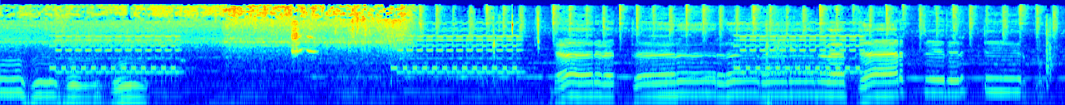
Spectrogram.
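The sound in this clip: A telephone rings with a repeating electronic ringtone: bright warbling tones in short bursts separated by brief gaps. It stays loud and continuous for about ten seconds.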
